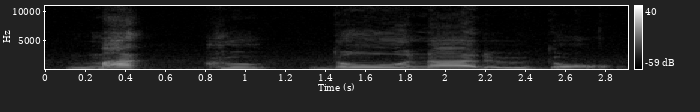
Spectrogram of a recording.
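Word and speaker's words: マクドナルド: mcdonalds is not pronounced McDonald's it's it is pronounced maku donor Udall McDonald oh okay nihongo noob says make more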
